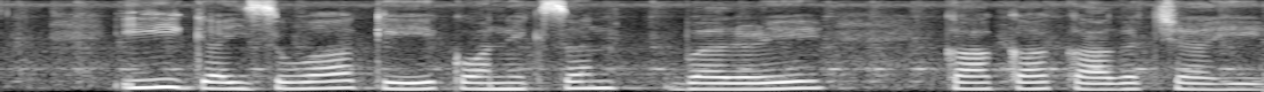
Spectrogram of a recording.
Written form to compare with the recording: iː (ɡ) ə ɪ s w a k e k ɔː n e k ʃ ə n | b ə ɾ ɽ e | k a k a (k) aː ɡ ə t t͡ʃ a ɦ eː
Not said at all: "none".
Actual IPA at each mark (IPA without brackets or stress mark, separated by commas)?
ɡ, k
